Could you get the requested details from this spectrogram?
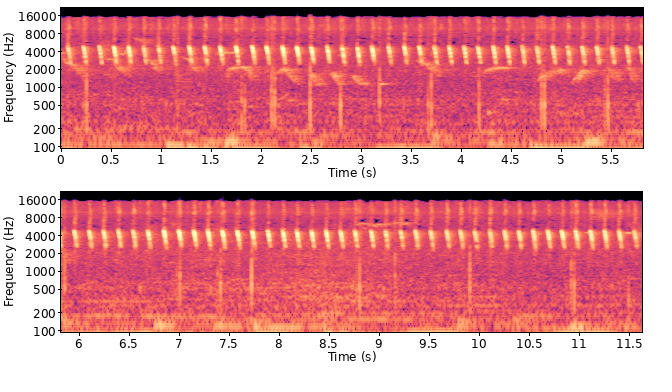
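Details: A bar-winged prinia keeps up one long continuous song, with fast, metronomic high chips of equal pitch repeated several times a second without pause. Soft slurred background chirps and a low droning hum are also audible.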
